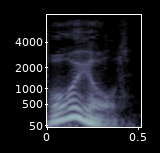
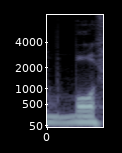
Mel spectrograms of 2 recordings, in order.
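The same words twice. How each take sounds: First: The word is said slowly and carefully. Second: The word is said quickly and loosely. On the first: The speaker is paying attention to how it sounds. "If I'm really thinking" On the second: The speaker is talking casually without thinking. "if I'm just talking fast"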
